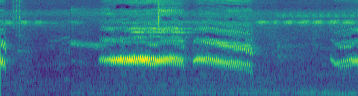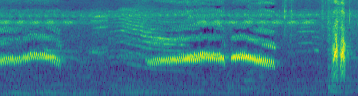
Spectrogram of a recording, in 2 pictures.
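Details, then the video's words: A female silver-eared laughingthrush gives wild-type song to fire up males: several drawn-out whistles, each gently arched or wavering, spaced by pauses, with a short sharp click at the very end. "Tiếng Chim Khướu || Khưới Mái Bạc Má RO RO || Giọng Rừng Hót Chuẩn - Kích Trống Lên Lửa Cực Nhanh"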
